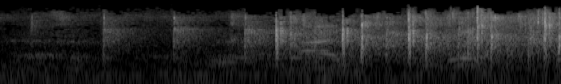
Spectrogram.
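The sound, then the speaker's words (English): An audience breaks into clapping that starts as a few scattered claps and quickly swells into dense, steady applause, with some voices faintly mixed in. “You don't have to clap.”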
